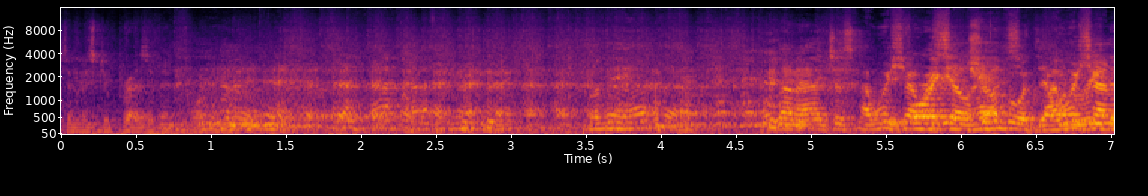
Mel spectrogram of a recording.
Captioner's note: laughter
